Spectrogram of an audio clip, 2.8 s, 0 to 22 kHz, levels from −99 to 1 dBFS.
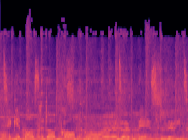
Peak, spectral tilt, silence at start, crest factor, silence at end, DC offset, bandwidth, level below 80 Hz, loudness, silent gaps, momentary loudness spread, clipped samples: -20 dBFS; -4 dB/octave; 0 s; 10 dB; 0 s; under 0.1%; 19.5 kHz; -38 dBFS; -30 LUFS; none; 1 LU; under 0.1%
